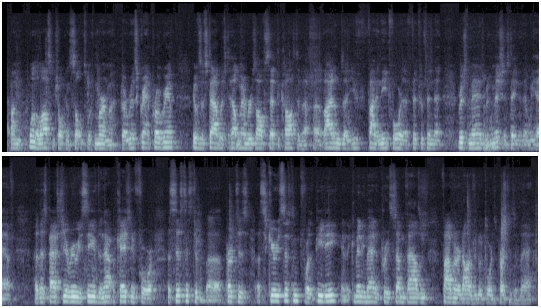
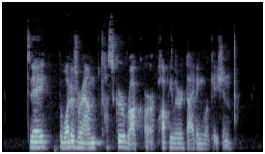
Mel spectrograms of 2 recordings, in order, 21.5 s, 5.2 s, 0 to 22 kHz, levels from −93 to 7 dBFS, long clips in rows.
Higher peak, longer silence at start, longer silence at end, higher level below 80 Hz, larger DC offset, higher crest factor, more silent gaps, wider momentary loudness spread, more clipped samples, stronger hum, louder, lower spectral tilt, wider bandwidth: about the same, -4 dBFS vs -6 dBFS; second, 0.1 s vs 0.5 s; second, 0.05 s vs 0.55 s; first, -58 dBFS vs -66 dBFS; neither; about the same, 14 dB vs 18 dB; neither; about the same, 10 LU vs 11 LU; neither; neither; first, -20 LUFS vs -24 LUFS; first, -7 dB/octave vs -5 dB/octave; first, 17.5 kHz vs 15 kHz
